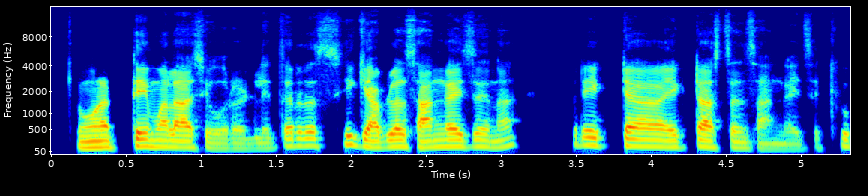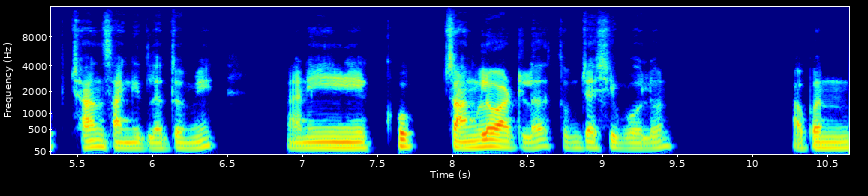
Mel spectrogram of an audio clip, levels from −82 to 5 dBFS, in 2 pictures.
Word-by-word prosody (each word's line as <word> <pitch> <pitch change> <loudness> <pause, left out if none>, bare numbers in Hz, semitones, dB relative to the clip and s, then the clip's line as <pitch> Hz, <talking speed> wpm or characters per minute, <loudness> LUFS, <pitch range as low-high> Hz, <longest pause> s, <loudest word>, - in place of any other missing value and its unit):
किंवा 115 +2 +4 0.2
ते 135 -1 +7
मला 120 -2 +4
असे 115 - 0
ओरडले 95 +1 -9
तर 140 +1 0
ठीक 145 +2 -4
आहे 120 - +8
आपल्याला 125 +2 +3
सांगायचं 125 +2 +2
आहे 125 - -2
ना 125 +3 -6 0.4
तर 160 - -10
एक 145 -2 0
एकटा 125 -2 +4
असताना 110 -1 -1
सांगायचं 90 -2 -11
की - - -23
खूप 130 -1 -8
छान 120 +2 +1
सांगितलं 100 -3 -3
तुम्ही 105 +6 -6 0.5
आणि 105 +1 0
खूप 135 -1 0 0.2
चांगलं 120 +4 +5
वाटलं 115 -1 +2
तुमच्याशी 110 +1 -6
बोलून. 100 +4 -8 0.8
आपण 105 0 -3
115 Hz, 165 wpm, -21 LUFS, 105-125 Hz, 0.8 s, आहे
